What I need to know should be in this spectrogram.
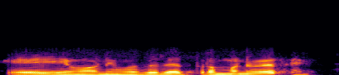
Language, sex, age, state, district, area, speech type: Malayalam, male, 30-45, Kerala, Malappuram, rural, conversation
